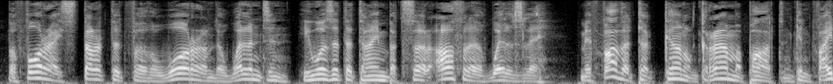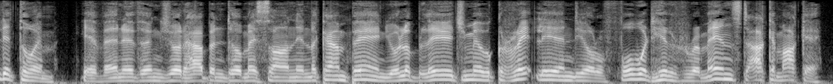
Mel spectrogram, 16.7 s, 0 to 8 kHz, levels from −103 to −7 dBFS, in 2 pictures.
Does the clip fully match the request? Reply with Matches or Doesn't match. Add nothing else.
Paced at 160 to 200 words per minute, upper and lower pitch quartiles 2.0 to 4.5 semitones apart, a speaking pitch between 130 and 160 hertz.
Doesn't match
